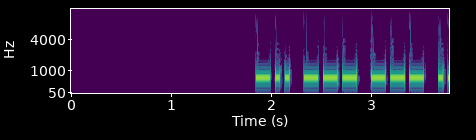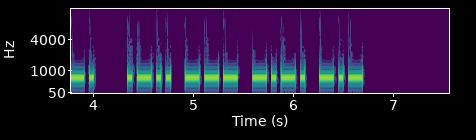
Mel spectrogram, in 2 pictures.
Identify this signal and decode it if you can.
Morse code, heard as a keyed tone, about 26 wpm, 700 Hz. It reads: DOOR LOCK
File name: Easy Words - Speed-Racing with Hints - 25wpm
